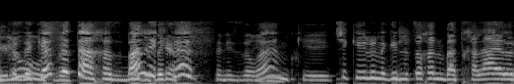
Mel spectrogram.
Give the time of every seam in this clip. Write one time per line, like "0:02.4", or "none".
0:01.5
0:03.4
